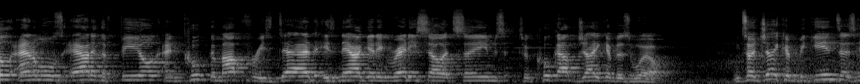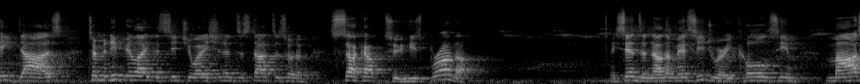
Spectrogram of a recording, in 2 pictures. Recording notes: This sermon was preached on the 26th of March 2023 at all services of Helensburgh and Stanwell Park Anglican Church.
